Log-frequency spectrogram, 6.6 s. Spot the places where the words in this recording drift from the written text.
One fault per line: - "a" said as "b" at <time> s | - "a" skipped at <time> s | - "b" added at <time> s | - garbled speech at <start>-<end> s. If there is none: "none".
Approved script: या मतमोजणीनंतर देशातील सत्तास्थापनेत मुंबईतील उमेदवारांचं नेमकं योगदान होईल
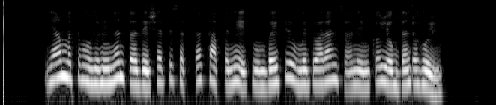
none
